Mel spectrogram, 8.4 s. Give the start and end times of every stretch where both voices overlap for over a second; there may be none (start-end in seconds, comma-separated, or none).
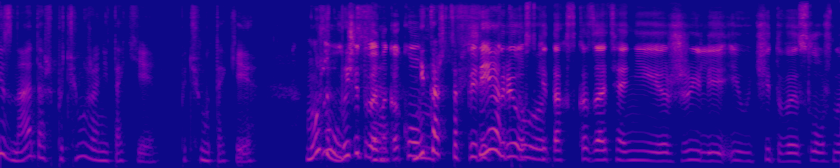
3.2-5.5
